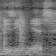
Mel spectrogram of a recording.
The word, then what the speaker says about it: business: And a bunch of ferrets, a group of ferrets is called a busyness, or it's spelled business but pronounced busyness historically, of ferrets, because they just kind of look like they're up to something all the time.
